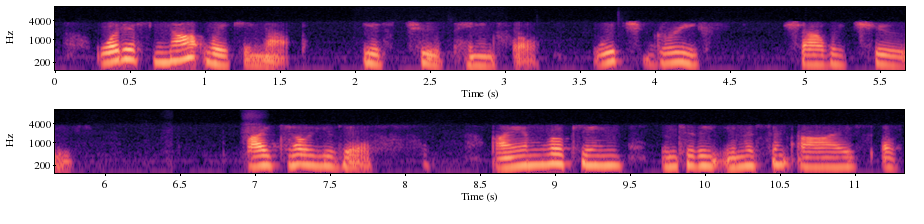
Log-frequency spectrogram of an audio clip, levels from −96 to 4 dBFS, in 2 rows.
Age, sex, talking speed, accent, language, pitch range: 50-69, female, 130 wpm, American, English, 150-185 Hz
